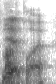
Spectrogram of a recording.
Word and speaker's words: Markiplier: It just never occurred to me that you have to pronounce that. Yeah, it's Markiplier.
